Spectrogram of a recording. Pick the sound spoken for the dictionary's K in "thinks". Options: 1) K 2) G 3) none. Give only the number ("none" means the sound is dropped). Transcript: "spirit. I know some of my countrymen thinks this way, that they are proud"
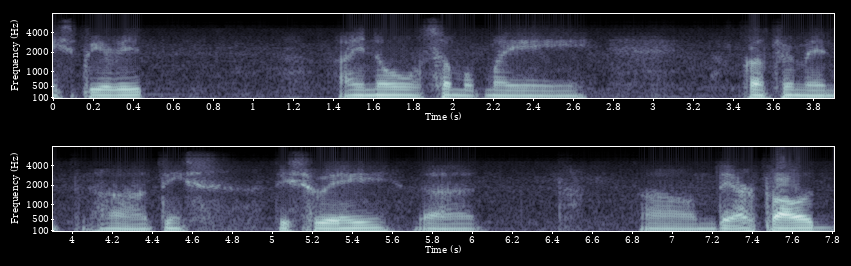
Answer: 3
